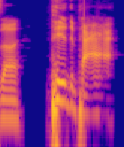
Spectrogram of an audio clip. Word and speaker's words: PewDiePie: His name, I believe, the way you pronounce his name is PewDiePie.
